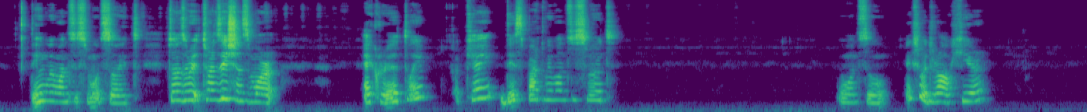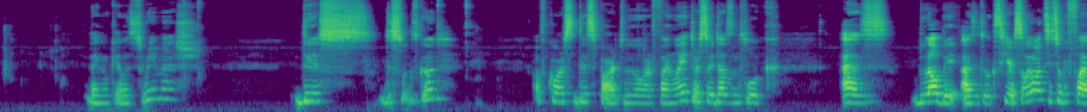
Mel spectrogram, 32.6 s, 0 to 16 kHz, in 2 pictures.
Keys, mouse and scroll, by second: 1.8-6.6 shift+drag, 8.7-11.8 shift+drag, 13.9 drag, 14.3 click, 14.7 click, 15.5 click, 15.8 click, 17.1 ctrl+y, 19.0-19.9 drag, 27.0 middle click, 27.4 shift+middle click, 28.2-29.2 middle drag.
